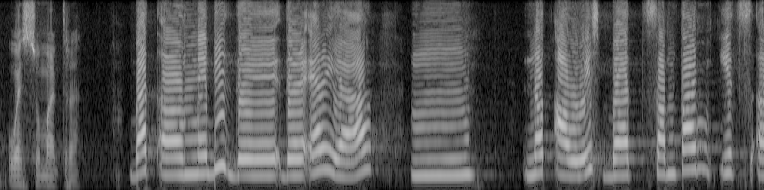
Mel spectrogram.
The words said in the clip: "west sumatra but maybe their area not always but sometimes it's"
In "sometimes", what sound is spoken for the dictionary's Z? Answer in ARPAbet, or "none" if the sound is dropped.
none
